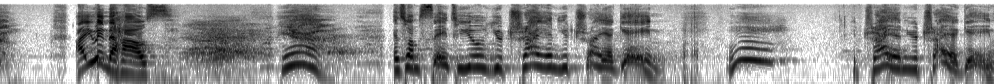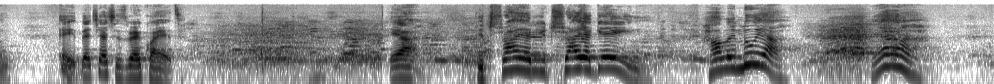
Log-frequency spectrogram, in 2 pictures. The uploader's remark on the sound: Preached At The 100s and 200s Camp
